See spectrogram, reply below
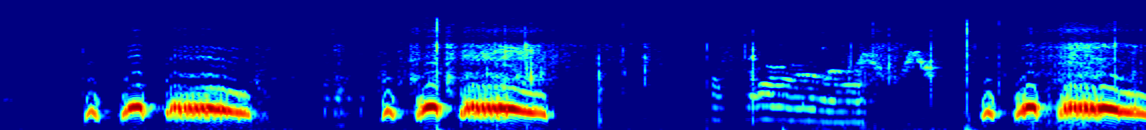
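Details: Spotted dove from northwest Vietnam cooing clearly: three phrases, each two short rising notes then a longer, hoarse, gently descending coo, repeated about every two and a half seconds in a quiet setting.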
